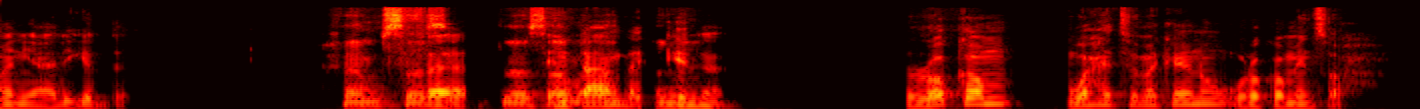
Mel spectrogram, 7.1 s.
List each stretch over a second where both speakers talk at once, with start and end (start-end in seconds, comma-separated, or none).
2.0-3.6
